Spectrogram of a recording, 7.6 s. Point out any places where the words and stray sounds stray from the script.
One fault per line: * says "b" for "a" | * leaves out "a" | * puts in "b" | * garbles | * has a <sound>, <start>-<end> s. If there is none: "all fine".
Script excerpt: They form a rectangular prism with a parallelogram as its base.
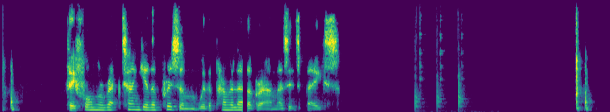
* has a dropout, 3.0-3.1 s
* has a thud, 5.2-6.3 s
